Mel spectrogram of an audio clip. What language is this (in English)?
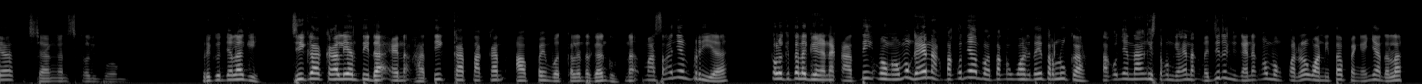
Indonesian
